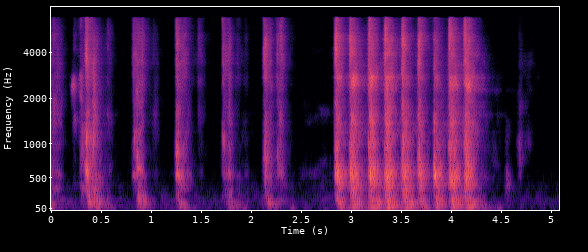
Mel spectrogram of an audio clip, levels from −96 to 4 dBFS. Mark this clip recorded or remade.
remade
